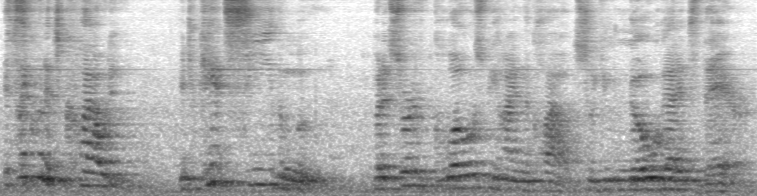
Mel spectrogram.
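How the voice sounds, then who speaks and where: A man's voice: a little high, lively intonation, unhurried, pitched above the performer's own voice. A man voicing an earnest, anxious young child in a children's story, hesitant but insistent. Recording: distant, very echoey room, noisy.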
